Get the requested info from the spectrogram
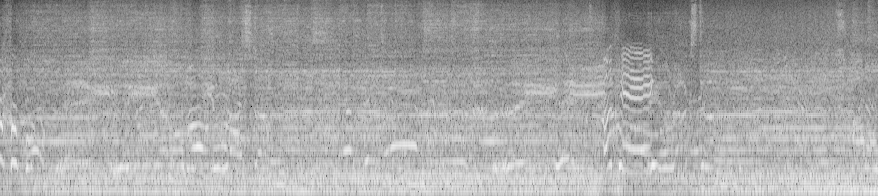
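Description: Towing boat's engine running steadily under way, a constant low drone, with a song and a singing voice playing over it; the voice is strongest about nine and a half seconds in.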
